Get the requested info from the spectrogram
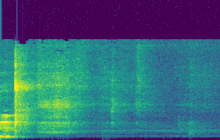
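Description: Brief crinkle of a clear plastic takeout sushi container being handled, fading within the first second, followed by a couple of faint ticks.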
